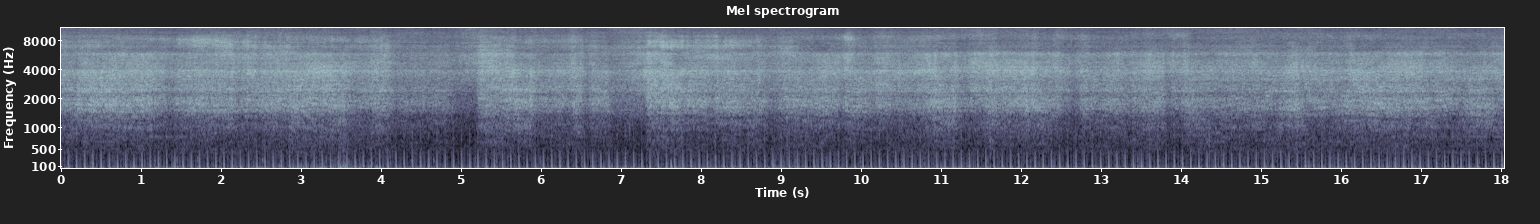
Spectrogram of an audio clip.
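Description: Vacuum cleaner running with its floor tool on a wooden floor: a steady rushing hiss of air being sucked in, which dips briefly a couple of times as the nozzle moves.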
